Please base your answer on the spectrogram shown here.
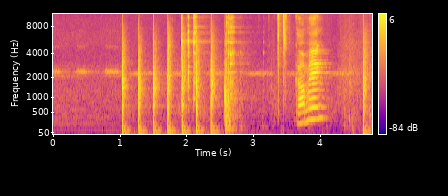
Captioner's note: knocking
